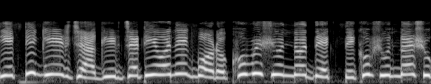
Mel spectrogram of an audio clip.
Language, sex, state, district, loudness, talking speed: Bengali, female, West Bengal, Jalpaiguri, -9 LUFS, 180 wpm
